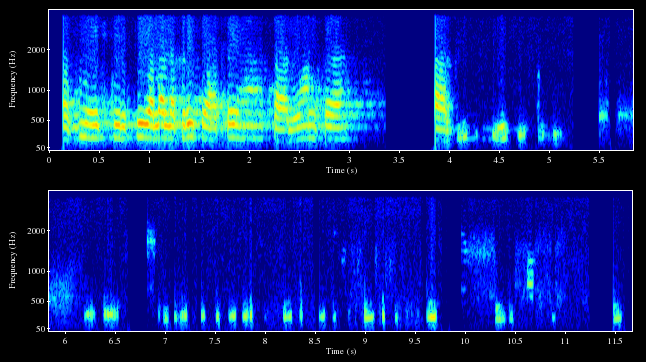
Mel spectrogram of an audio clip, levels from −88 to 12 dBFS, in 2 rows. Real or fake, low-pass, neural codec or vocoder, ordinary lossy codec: real; 3.6 kHz; none; none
